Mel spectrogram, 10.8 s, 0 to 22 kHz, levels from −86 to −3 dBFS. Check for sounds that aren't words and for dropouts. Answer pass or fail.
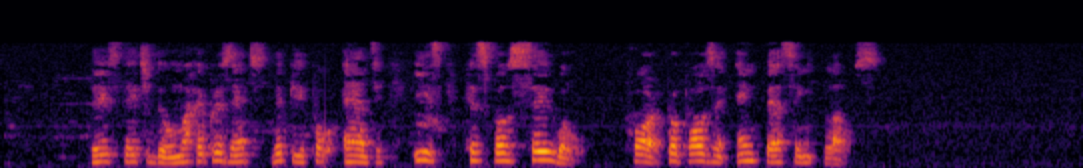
pass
